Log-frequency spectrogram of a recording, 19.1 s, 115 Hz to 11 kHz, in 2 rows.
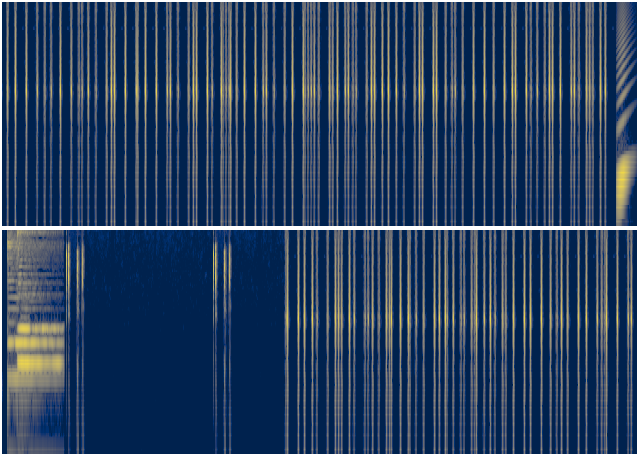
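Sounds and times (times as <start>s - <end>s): message chime: 9.2s - 10.5s
keyboard typing clicks: 9.2s - 10.6s.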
